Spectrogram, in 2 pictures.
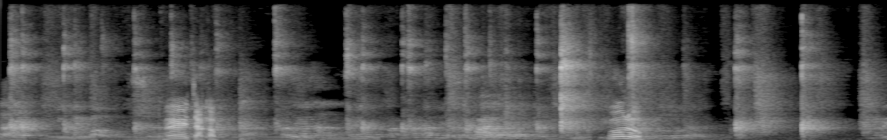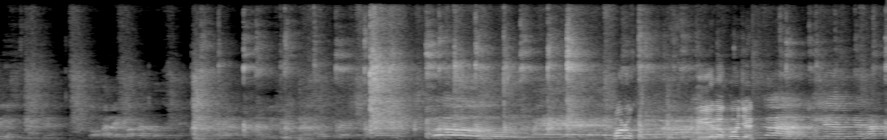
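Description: A ping-pong ball clicks back and forth off paddles and a table.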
